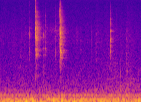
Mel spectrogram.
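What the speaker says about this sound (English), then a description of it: "Now we do need to actually cut it in order to review the product" Scissors snip through the plastic packaging of a hidden infrared camera detector, a few crisp close cuts over a steady low hum.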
